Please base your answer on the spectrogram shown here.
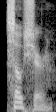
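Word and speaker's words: Saucier: because I got it so sure so it's spelled saucer but it's so sure Mississippi it's so funny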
